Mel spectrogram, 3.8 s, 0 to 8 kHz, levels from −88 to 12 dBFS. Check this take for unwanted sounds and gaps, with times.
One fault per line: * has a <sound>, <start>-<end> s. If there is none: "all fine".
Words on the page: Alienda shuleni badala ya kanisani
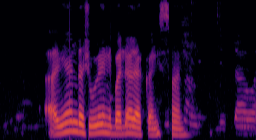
* has a dropout, 2.5-2.6 s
